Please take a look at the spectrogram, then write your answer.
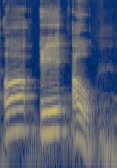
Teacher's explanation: अर्धविवृत स्वर, आधा मुंह आधा खुला रहता है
